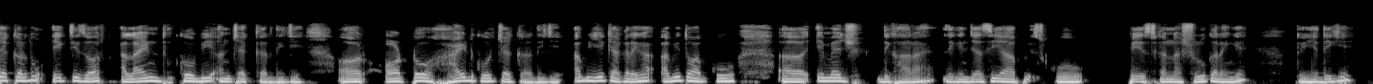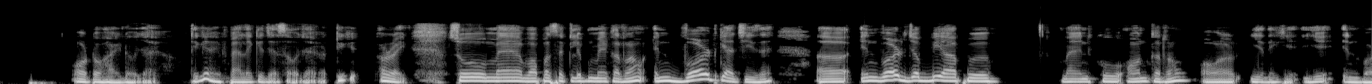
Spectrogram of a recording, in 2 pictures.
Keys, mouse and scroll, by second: 4.5 click, 10.1 click, 17.7 click, 17.9 click, 18.0 click, 21.5 scroll, 23.5 alt+scroll down 1, 25.0 click.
